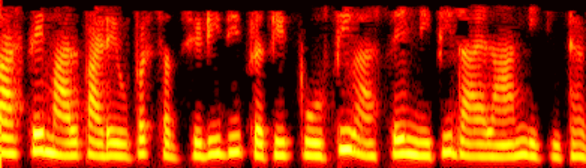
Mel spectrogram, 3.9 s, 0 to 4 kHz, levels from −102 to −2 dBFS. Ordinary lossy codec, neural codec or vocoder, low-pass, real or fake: MP3, 24 kbps; autoencoder, 48 kHz, 32 numbers a frame, DAC-VAE, trained on Japanese speech; 3.6 kHz; fake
